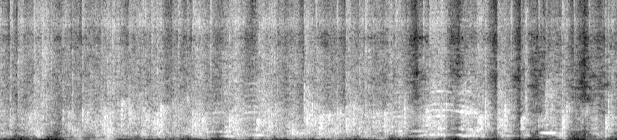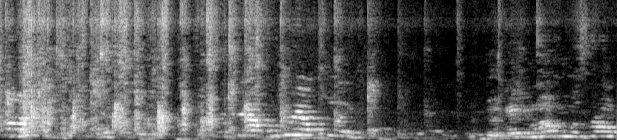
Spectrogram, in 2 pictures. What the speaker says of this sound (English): can we clap our hands and bless him?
